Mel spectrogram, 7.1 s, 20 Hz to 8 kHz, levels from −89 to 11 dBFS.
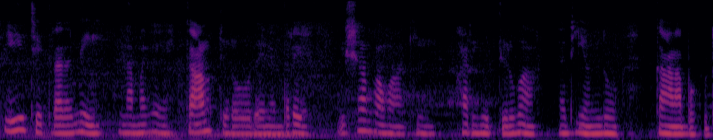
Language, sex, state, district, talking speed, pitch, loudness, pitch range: Kannada, female, Karnataka, Chamarajanagar, 85 wpm, 170 Hz, -48 LUFS, 160-180 Hz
